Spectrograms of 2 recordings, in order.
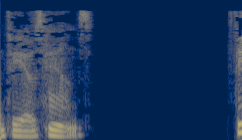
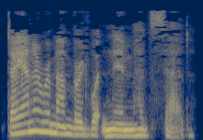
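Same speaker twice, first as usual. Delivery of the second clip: ordinary delivery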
